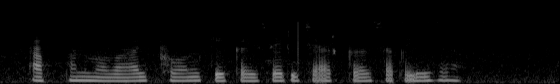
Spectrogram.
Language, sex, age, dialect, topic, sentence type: Magahi, female, 60-100, Central/Standard, banking, question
